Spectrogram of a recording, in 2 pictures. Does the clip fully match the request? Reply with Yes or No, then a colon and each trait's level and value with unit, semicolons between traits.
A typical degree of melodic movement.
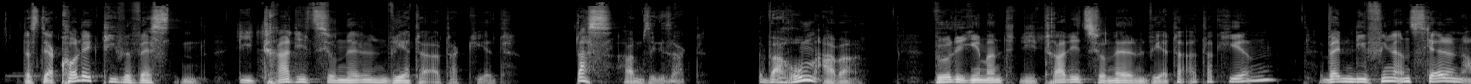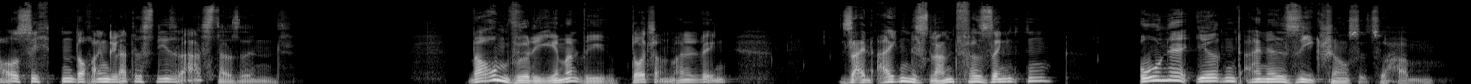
No: wide, 7.0 semitones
